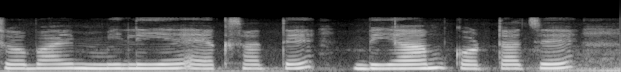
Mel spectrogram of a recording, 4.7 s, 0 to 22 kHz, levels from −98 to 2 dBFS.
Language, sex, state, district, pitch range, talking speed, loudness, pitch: Bengali, female, Tripura, Dhalai, 215-230 Hz, 65 wpm, -15 LUFS, 220 Hz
